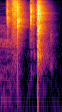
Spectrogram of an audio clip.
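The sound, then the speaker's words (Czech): Two sharp, breathy sneezes in quick succession, each a sudden hissing burst that fades quickly, with no talking around them. “na zdraví.”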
